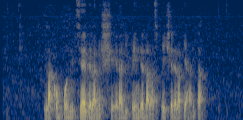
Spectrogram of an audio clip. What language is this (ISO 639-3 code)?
ita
